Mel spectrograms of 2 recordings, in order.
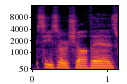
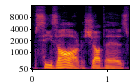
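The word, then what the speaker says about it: César Chávez: in California is disowning Caesar Chavez without erasing Latino history. Um, a lot of Latino allies and admirers of this once celebrated Caesar Chavez or Cesar Chavez would be a better pronunciation.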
